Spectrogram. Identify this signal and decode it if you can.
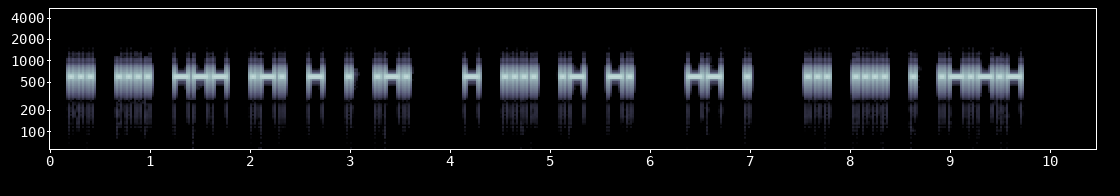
Morse code, heard as a keyed tone, about 25 wpm, spaced as for 20 wpm, 600 Hz. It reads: SHORTER THAN ME SHE.
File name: SS123 20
